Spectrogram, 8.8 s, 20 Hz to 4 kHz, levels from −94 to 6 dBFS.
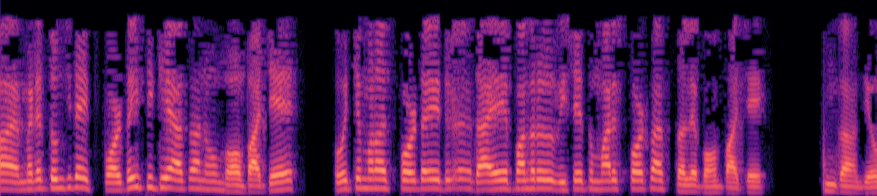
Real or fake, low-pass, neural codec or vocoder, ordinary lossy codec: fake; 3.6 kHz; codec, 24 kHz, 0.9 kbps, WavTokenizer, large speech release; MP3, 16 kbps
